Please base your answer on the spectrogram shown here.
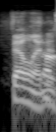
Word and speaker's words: felon: it to you there it's felon felon so it's first syllable stress soft e felon a felon can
